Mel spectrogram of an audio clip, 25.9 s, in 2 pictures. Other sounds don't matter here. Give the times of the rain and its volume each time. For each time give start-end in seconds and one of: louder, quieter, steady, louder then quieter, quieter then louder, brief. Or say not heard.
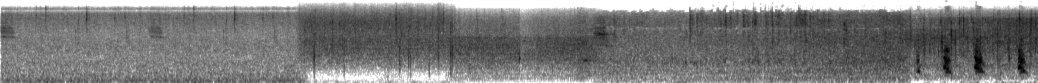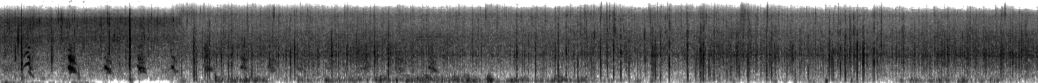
0.0-25.9 louder.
